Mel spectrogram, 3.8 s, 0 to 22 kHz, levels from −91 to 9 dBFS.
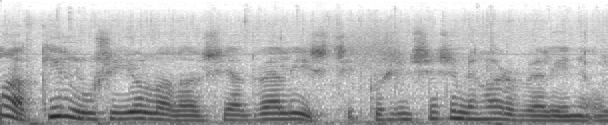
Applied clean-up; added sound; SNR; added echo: none; Bicycle; 20 dB; none.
